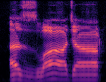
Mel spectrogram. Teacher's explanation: Waw we long due to alif madda, and jim also we long due to alif madda.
